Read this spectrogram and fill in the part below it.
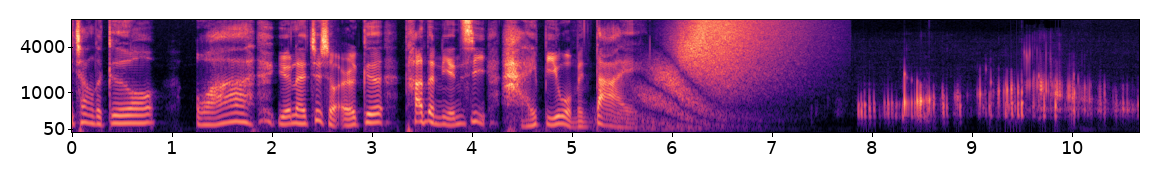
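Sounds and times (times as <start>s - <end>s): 
speech: 0.0s - 6.3s
stomach rumbling from hunger: 7.8s - 10.6s.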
